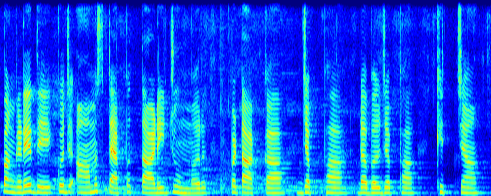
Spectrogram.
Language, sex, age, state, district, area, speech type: Punjabi, female, 18-30, Punjab, Fazilka, rural, spontaneous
